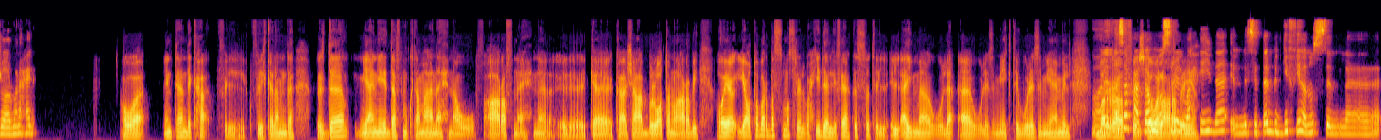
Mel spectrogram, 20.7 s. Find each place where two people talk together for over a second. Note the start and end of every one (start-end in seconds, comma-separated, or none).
16.4-18.1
